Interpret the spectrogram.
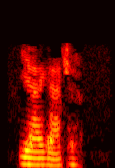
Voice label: Police Tactical Encrypted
